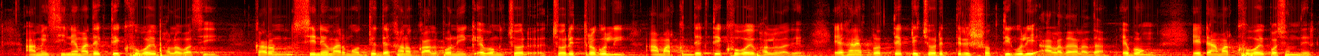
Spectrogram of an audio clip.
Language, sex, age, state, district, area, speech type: Bengali, male, 30-45, West Bengal, Purulia, urban, spontaneous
